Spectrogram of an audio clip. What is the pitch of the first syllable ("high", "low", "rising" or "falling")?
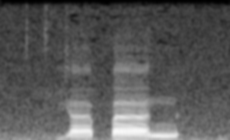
rising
